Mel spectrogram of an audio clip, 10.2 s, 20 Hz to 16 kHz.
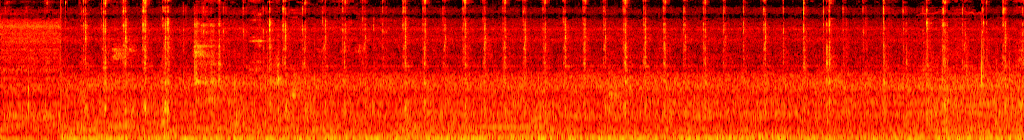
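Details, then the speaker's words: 1971–1972 Mopar dash clock on the bench: steady ticking about every third of a second over a low fan hum, running only with finger pressure; corrosion or dried grease suspected of keeping it from spinning freely. "Listen to this. It's almost going on its own. When the fan shuts off of the power supply, you can hear the clicking."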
